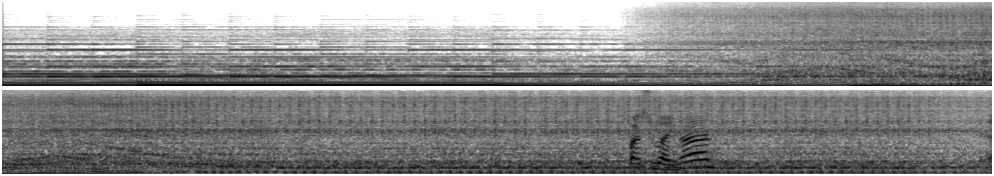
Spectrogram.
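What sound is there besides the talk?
motorcycle engine idling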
